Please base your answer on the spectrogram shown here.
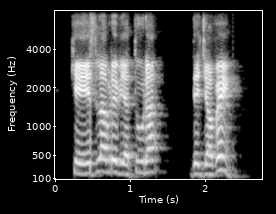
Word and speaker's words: Yahvé: dos vocales intermedias y se pronunciaba el nombre como yahvé como yahvé por el año 1000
